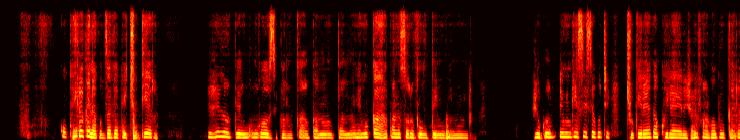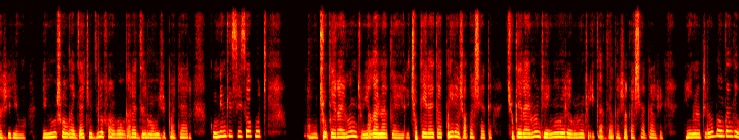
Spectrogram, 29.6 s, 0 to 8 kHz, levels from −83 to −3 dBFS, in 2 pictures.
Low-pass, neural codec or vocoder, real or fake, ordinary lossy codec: 7.2 kHz; codec, 24 kHz, 1 kbps, SNAC; fake; Opus, 64 kbps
